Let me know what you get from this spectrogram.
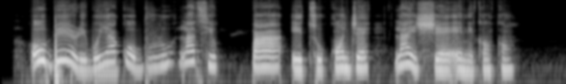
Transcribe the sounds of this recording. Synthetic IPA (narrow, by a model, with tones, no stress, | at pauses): o˦be˦e˦˨ɾe˨bo˨˦ja˦ko˦˨bu˨˦ɾu˦la˦tʰi˧ | k͡pa˧e˨to˨kã˧d͡ʒɛ˦ | la˦i˦˨ʃɛ˨˧ɛ̰˧nĩ˨kã˧kã˧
